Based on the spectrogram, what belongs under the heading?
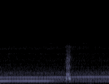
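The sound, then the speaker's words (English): A car engine drones steadily while driving, a low, even hum that runs throughout, broken briefly by a short louder bump midway. “Hey, there's a cop in the road. Keep driving, no matter what he tries to do.”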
